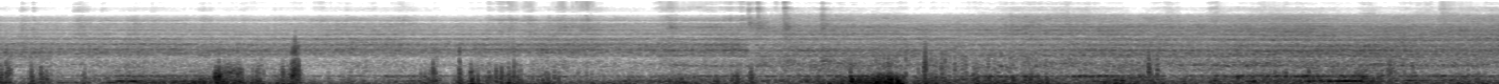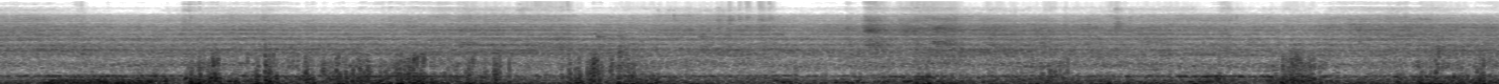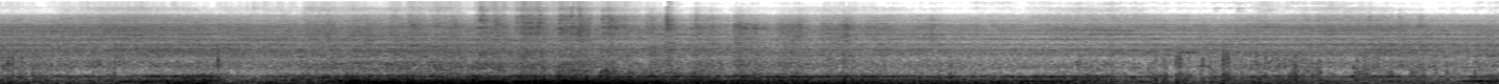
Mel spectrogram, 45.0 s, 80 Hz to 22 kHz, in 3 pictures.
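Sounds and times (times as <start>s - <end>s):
freight train rumble: 0.0s - 44.9s
wheels clacking over rail joints: 27.8s - 44.9s.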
